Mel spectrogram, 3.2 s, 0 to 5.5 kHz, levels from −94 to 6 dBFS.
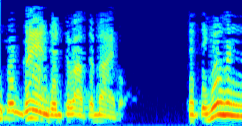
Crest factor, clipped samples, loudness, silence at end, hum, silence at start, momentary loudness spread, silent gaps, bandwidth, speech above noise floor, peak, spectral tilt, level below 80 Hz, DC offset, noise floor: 16 dB; under 0.1%; -22 LUFS; 0 s; none; 0 s; 14 LU; none; 4.7 kHz; 61 dB; -6 dBFS; -10.5 dB/octave; -72 dBFS; under 0.1%; -82 dBFS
